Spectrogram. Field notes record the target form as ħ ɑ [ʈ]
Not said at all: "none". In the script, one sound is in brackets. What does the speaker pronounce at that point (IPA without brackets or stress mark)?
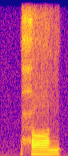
n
